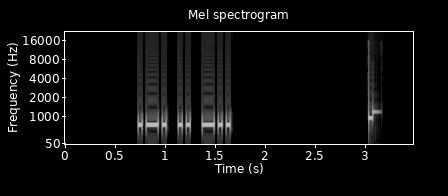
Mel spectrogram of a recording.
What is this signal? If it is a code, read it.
Morse code, heard as a keyed tone, about 30 wpm, 700 Hz. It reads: RID
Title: Three Letter Words - 30wpm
